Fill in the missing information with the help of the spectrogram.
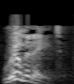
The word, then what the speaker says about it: ruminate: Sheep remunerate, is that it? Where they burp it up? Ruminate. I knew I was saying it wrong.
